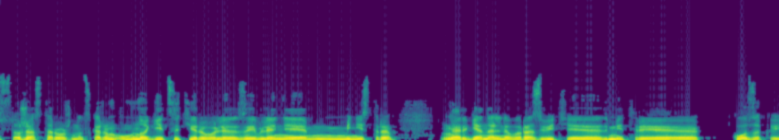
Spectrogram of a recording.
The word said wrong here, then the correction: Козака: или как он сам просит ставить ударение в его фамилии, Дмитрия Козака. Так вот, он вроде и сказал, что там...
